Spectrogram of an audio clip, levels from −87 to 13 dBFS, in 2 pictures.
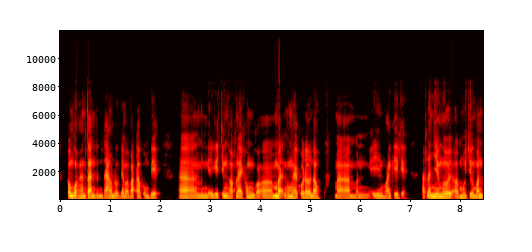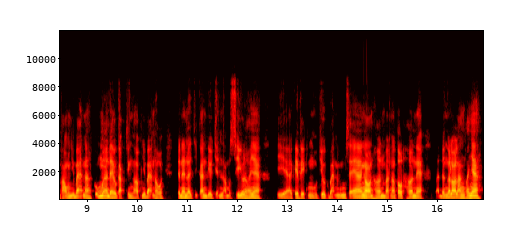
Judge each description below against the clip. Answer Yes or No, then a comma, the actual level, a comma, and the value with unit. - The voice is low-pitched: Yes, low, 100 Hz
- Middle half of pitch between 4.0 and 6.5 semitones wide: No, average, 3.4 semitones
